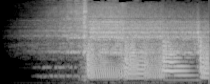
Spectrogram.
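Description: Pop song intro fading in from silence, then a brass section playing short stabs about every half second, the last one held.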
